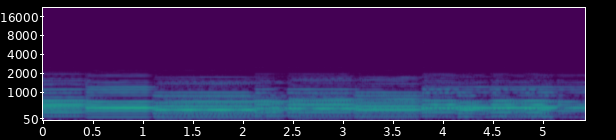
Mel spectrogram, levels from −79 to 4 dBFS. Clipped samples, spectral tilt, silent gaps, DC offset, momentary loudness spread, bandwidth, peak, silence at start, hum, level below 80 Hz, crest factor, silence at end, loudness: under 0.1%; -9.5 dB/octave; none; under 0.1%; 3 LU; 6.6 kHz; -24 dBFS; 0 s; none; -66 dBFS; 10 dB; 0 s; -36 LUFS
